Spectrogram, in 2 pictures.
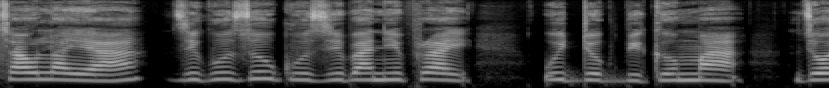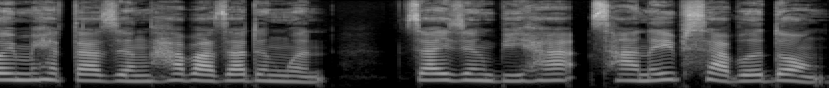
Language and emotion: Bodo, neutral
